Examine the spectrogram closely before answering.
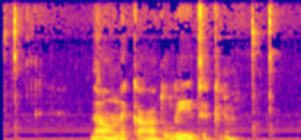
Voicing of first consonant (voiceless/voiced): voiced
